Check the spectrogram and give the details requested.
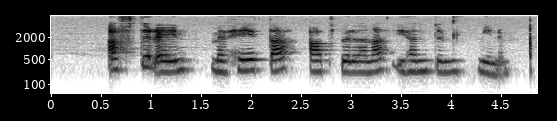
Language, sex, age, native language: Icelandic, female, 13, Icelandic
